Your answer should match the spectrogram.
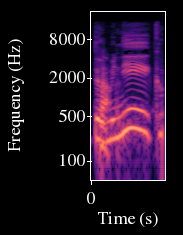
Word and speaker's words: Dominique: Je to francúzska, z ktorou sa ale chvála Bohu budem ako tak po anglicky zhovárať a dúfam, že správne vyslovím jej meno. I hope I will pronounce your name properly, Dominique. – Dominique, oui, bonjour.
